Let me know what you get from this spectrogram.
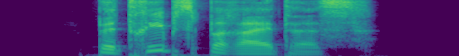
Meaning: strong/mixed nominative/accusative neuter singular of betriebsbereit
- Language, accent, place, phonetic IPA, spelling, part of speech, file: German, Germany, Berlin, [bəˈtʁiːpsbəˌʁaɪ̯təs], betriebsbereites, adjective, De-betriebsbereites.ogg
